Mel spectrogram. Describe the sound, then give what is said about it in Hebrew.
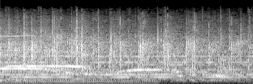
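An audience claps steadily for performers, a dense wash of many hands with a faint sustained musical tone beneath, continuing for a couple of seconds without anyone speaking. “תנו מחיאות כפיים ל…, בבקשה, תנו להם.”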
